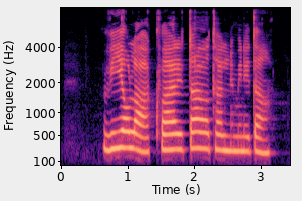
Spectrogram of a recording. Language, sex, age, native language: Icelandic, female, 18-19, Icelandic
